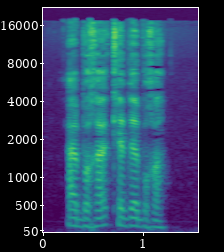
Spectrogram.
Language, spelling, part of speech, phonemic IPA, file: French, abracadabra, interjection / noun, /a.bʁa.ka.da.bʁa/, LL-Q150 (fra)-abracadabra.wav
- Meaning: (interjection) abracadabra; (noun) 1. an unspecified magical formula 2. a mystical word from kabbalism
